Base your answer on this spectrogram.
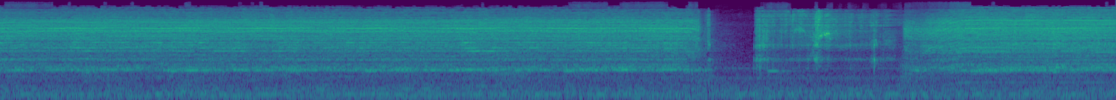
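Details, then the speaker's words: Surgical bone drill removing inferior ear canal wall for residual exostosis during transcanal revision tympanoplasty for severe tympanic membrane lateralization after previous surgeries; steady high-pitched whine briefly pausing and restarting. "okay so I need now to drill out the inferior part of the inter worldall because I think we have some exostosis residual exostosis on the right you can see here [Music] that PR [Music] [Music] for [Music]"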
